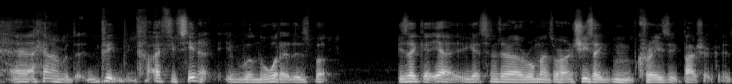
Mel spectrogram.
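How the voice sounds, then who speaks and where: A voice in a Scottish accent speaks at a very fast pace with fairly even intonation. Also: man, medium pitch for a man. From Scotland. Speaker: podcast co-host. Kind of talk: casual chat. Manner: halting.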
